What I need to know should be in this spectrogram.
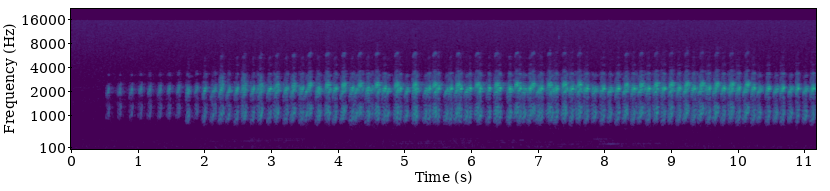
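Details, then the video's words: Tree frogs at a night-time forest pond in north-east Italy in mid-April: after a short silence one frog starts spaced croaks, then others join and the rapid pulsed calls build into a dense, loud chorus. "relaxing forest pond by night with singing tree frogs"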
